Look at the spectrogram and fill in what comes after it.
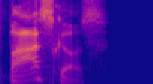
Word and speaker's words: Boscov's: I know, but I think it's silent. – Sure. – Bosco's. You can call and correct me, but I'm pretty sure it's Bosco's. – Bosco's? – I don't pronounce Bosco's. V is silent.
